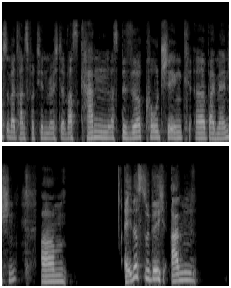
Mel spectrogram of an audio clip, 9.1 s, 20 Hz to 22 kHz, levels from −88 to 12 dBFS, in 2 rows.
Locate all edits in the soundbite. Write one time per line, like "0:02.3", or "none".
0:05.2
